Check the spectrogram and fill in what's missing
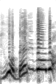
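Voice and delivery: high, loud teasing question; mock surprise. Friend teasing Barbara about being a baddie, high incredulous squeal. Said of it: "he's like".

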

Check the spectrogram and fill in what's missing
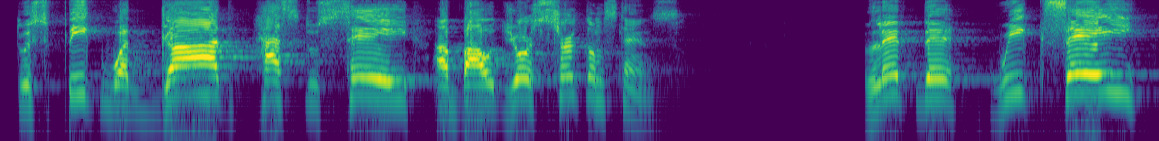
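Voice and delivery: loud, slow, pounding preacher's cry; preaching at full force. Acted. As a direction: exhort the church, hammering every phrase.

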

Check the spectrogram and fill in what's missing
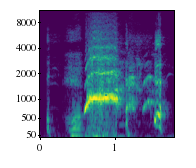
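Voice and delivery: high, loud burst of laughter. Real, not acted. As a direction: erupt into a big laugh.

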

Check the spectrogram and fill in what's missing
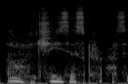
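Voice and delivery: slow, breathed-out oath under the breath; near-whispered shock; hushed disbelief. Retold or imitated. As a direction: say it slowly and softly, stunned. Retold shock at the confession.

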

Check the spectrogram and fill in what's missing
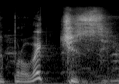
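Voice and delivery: slow, stretched "aprovechese" with a wink; drawn-out aprovechese. Acted. Preacher slyly advising husbands, slow and stretched. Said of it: "aquí entre nos".

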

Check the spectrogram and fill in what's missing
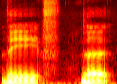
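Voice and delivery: ordinary talk, nothing marked

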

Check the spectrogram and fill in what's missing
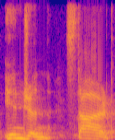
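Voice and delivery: high, mock Russian accent, badly done; a lame try at a Russian mobster accent; clumsy Russian accent; terrible Russian accent. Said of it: "that's a terrible Russian accent".

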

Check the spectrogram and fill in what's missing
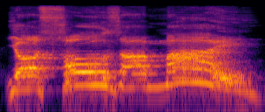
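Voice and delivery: very slow, high, loud villain roar; Imhotep. Acted. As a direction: bellow it as the mummy, dragging out each word. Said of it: "you have a better Mummy impression".

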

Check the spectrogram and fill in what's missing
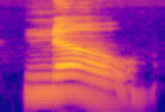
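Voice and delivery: standing up for herself with a loud "No,". Acted. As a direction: push out a firm, loud "No,". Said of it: "I said louder".

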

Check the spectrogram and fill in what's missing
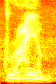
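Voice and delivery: GRAHAM as "Gry-um"; Y in the middle of Graham; broad two-syllable Gry-um; Aussie pronunciation. Shown as a demonstration. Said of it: "put a Y in the middle".

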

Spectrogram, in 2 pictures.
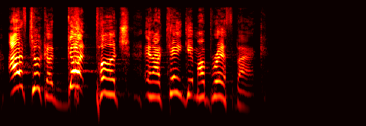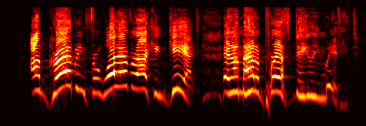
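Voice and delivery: full-force preacher's shout, pitched high; desperate outcry. Retold or imitated. Preacher acting David out of breath and grabbing, shouted desperation. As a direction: cry it out loud as if gut-punched.

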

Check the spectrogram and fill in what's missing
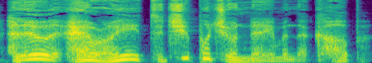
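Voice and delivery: put-on old wizard reading voice, starting high; Dumbledore. Dad's character voice reading to his kids, calm wizard. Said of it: "that is my Dumbledore when I read it".

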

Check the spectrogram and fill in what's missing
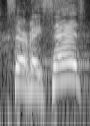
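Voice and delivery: loud, high, stretched game-show call; game show host. Acted. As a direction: shout it like a quiz host. Mimics game show host's catchphrase.

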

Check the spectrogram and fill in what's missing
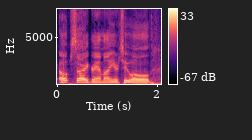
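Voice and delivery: hammed-up polite refusal; mock apology. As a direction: fake sorry to a grandma. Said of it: "It's like".

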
